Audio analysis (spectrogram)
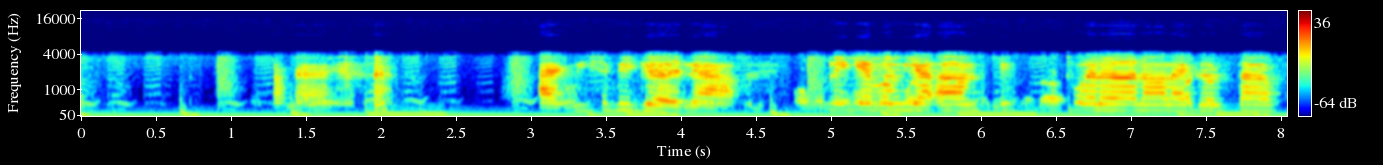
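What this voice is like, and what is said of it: New Jersey accent. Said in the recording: “I have a Jersey accent.”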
